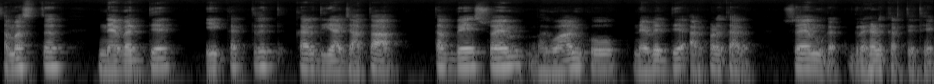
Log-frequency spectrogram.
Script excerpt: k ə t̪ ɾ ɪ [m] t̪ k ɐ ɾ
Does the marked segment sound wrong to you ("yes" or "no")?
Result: yes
